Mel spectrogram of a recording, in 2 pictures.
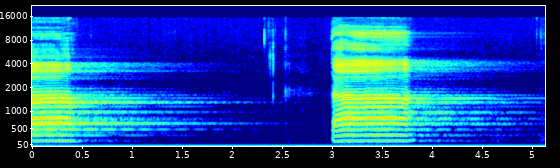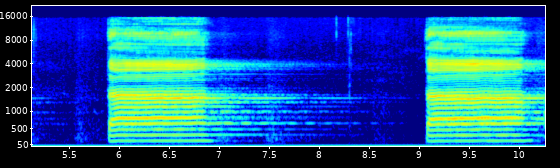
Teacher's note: তা উচ্চারণ হয় জিহ্বার আগা, জিহ্বার আগা সামনের উপরে, সামনের উপরে 2 দাঁতের গোড়ার সঙ্গে লাগাইলেই তা ঠিক মতন উচ্চারণ হবে।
